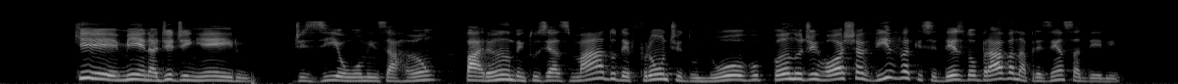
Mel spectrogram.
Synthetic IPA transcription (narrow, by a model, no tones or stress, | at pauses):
kɪmĩnɐd͡ʒɪd͡ʒiɲejɾʊ | d͡ʒiziɐũõmẽj̃zaɦɐ̃w̃ | paɾɐ̃nd̪ʊẽnt̪uziazmad̪ʊd̪efɾõnt͡ʃɪd̪ʊnovʊpɐ̃nʊd͡ʒɪɦɔʃɐvivɐkɪsɪd̪ezd̪obɾavɐnɐpɾezẽsɐd̪elɪ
